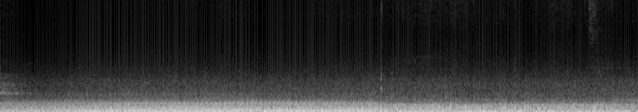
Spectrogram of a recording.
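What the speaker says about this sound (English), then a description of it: "let me pass this truck real quick" Car accelerating on a road to pass a truck, a loud, continuous engine roar with road and wind noise that holds steady and then eases slightly.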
